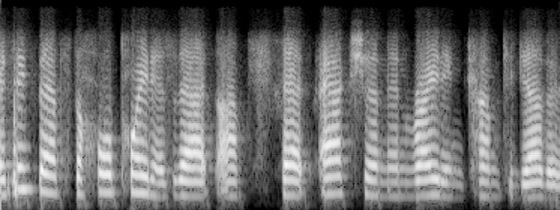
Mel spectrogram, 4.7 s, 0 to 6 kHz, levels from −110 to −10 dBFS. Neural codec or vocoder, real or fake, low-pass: none; real; 5.4 kHz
